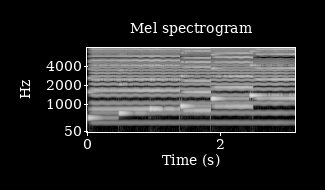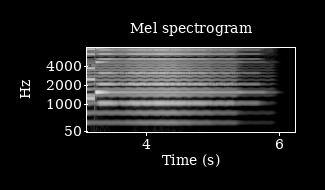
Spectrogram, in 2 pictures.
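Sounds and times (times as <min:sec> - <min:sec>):
8-bit jingle: 0:00.0 - 0:05.8.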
